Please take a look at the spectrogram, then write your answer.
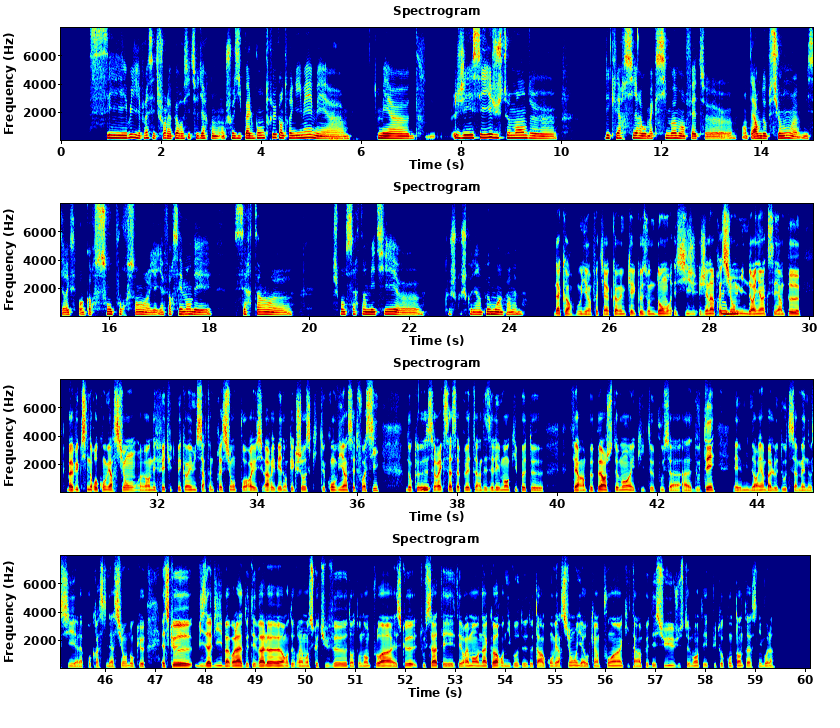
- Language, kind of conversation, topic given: French, advice, Comment la procrastination vous empêche-t-elle d’avancer vers votre but ?
- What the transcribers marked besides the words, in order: tapping; other background noise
